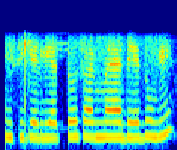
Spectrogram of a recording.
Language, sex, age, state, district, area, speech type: Hindi, female, 18-30, Madhya Pradesh, Gwalior, rural, conversation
